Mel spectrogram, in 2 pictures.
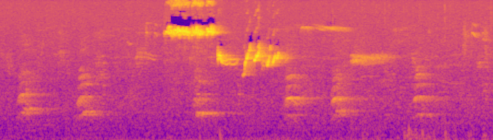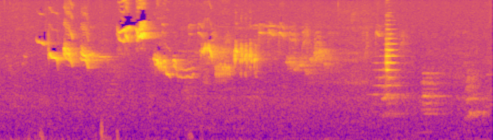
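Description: Garden birds chirping and singing in quick high phrases, loudest about two to four seconds in and again around eight to eleven seconds. Underneath, a quieter short call repeats about once a second.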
